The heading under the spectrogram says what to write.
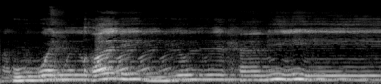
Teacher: والدال بطبيعه الحال نوقف بقلقله · تعريف جاءت بعد الحاء، عندي إظهار قمري، أعطيت توسط لهذيك اللام، والدال منين وقف طبيعة الحال نوقف بقلقلة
